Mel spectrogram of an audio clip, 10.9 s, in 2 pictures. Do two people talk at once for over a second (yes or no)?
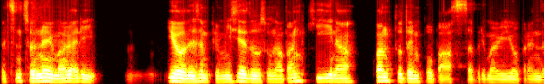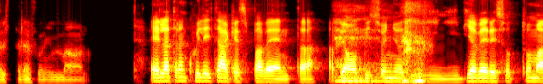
no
